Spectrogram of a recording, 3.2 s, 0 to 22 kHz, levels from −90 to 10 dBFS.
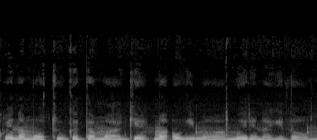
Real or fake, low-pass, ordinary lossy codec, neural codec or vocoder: real; 19.8 kHz; MP3, 64 kbps; none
